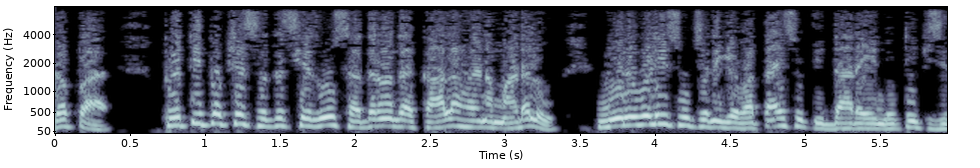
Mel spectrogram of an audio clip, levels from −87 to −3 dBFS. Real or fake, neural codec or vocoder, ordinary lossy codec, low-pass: real; none; none; 7.2 kHz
